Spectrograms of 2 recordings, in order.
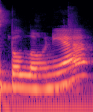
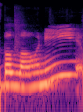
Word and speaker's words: bologna: pronunciation of baloney is Bologna, because it's an Italian word, and a lot of people pronounce it as baloney, which is totally fine, but not really correct.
